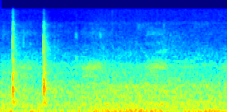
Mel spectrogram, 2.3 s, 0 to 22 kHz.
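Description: Steady low rumble of a Boeing 737's jet engines running at low power on the runway, with two sharp clicks about a third of a second apart near the start.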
